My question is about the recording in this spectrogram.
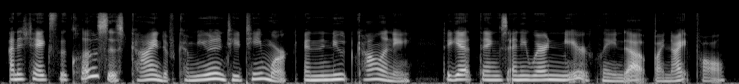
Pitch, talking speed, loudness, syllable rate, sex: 210 Hz, 185 wpm, -18 LUFS, 5.2 syllables/s, female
